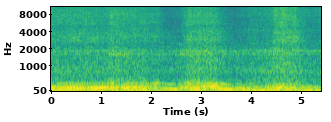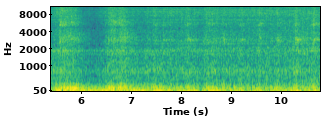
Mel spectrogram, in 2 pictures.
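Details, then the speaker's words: 1980 Honda Accord with a newly installed Weber 32/36 electric-choke carburetor, back running after about 2008. A rev blip, then an uneven, lumpy, galloping idle that hunts; the carb is not yet adjusted. "Alright, a little bit of a gallop at idle here. Still got to set that carb."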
